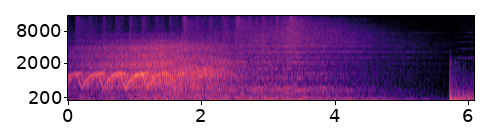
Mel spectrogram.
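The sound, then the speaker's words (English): A wailing emergency siren sweeps up and down over rumbling traffic noise, steadily fading as it recedes into the distance, before the sound cuts abruptly to a different background. “Jayme could hear the noises of the sirens, which were getting farther and farther away until they disappeared”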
